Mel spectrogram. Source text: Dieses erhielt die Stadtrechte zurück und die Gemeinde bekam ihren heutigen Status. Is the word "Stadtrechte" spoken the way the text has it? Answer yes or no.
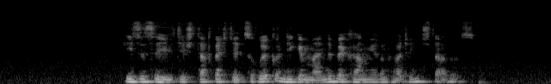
yes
